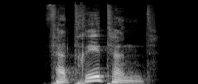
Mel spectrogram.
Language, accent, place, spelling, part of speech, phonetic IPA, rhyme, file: German, Germany, Berlin, vertretend, verb, [fɛɐ̯ˈtʁeːtn̩t], -eːtn̩t, De-vertretend.ogg
- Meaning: present participle of vertreten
